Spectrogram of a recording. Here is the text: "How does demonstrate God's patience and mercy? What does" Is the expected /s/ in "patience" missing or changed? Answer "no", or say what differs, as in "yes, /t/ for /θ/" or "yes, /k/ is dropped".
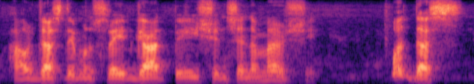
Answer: no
